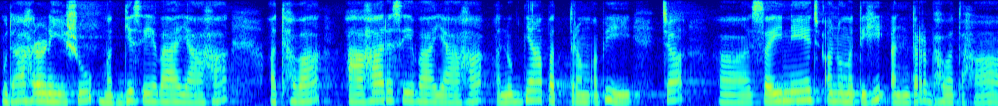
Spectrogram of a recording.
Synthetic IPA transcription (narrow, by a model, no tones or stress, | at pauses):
ud̪aːɦɐɾɐɳeːʃumɐd̪ʱjɐseːʋaːjaːɦɐ̆ | ɐt̪ʰɐʋaːaːɦaːɾɐseːʋaːjaːɦɐ̆ɐnuɡɲaːpɐt̪ɾɐmʔɐ̰pi | t͡ʃɐ | sɐjneːd͡ʒɐ̰numɐt̪iɦiʔɐnt̪ɐɾbʱɐʋɐt̪ɐɦɐ̆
